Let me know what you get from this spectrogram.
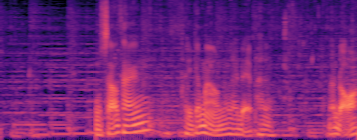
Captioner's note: speaking Vietnamese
